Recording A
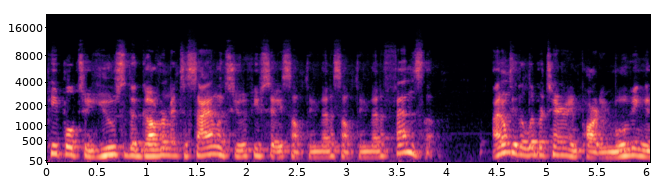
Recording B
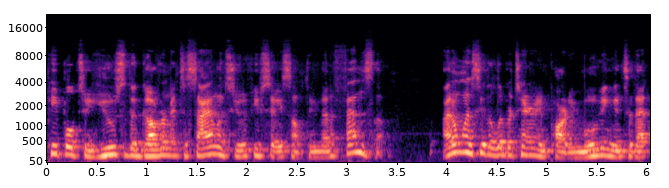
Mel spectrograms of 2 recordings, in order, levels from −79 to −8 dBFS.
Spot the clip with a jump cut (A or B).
A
